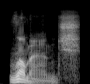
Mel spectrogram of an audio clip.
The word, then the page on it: Romansh: British English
